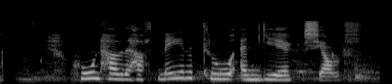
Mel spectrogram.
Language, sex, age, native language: Icelandic, female, 14, Icelandic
